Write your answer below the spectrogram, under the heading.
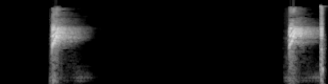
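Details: Female ultramarine grosbeak call for exciting males: a sharp high chip, then after a pause a second chip followed immediately by a short click-like note, on a silent background.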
